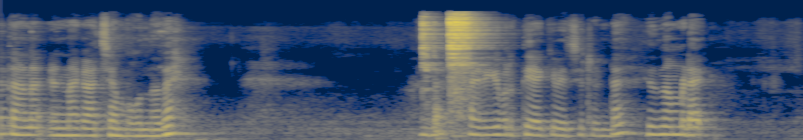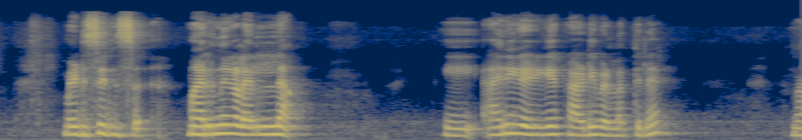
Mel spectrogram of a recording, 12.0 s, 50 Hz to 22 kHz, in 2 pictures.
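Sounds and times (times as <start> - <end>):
woman talking: 0.0 - 1.5, 6.5 - 8.3, 9.4 - 11.1.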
